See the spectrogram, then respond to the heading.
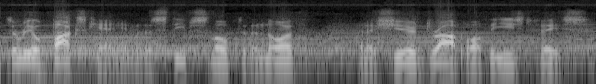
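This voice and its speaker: A swaggering, short-tempered Western rancher in an old American radio drama. He talks in a folksy cowboy drawl, mocking and bullying, with rough grammar. The vintage recording is dull, with music clearly behind the voice. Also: sits low, measured pace. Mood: wry, storytelling. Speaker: actor and first-person narrator. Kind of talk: old-time radio drama acting, rustic Western dialect.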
